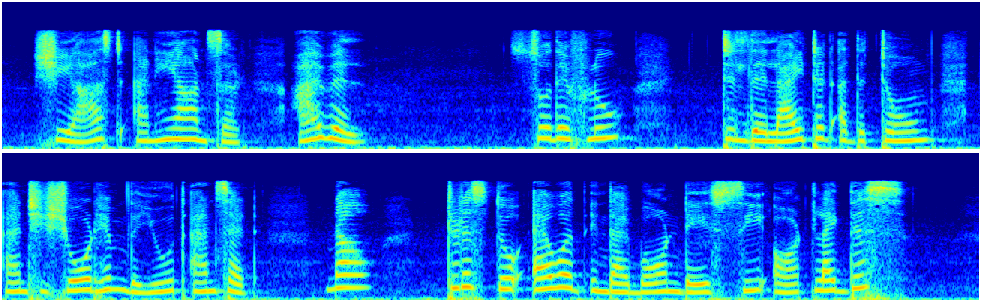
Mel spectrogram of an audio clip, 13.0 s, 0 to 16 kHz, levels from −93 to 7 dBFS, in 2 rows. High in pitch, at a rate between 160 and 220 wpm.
Yes: high, 230 Hz; average, 165 wpm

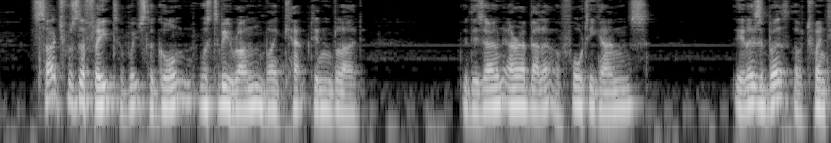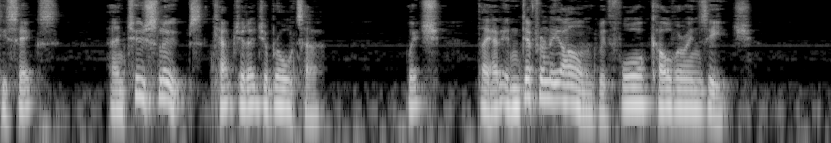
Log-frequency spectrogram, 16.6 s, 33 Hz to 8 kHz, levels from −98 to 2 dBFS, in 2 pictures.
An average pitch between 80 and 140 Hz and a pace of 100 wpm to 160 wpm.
Yes: low, 135 Hz; average, 150 wpm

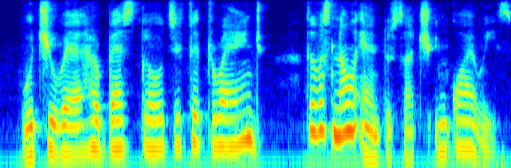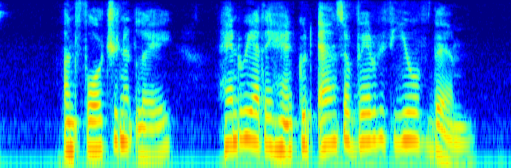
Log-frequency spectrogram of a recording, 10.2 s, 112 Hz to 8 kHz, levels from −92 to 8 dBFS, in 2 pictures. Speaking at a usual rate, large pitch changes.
No: average, 145 wpm; average, 4.7 semitones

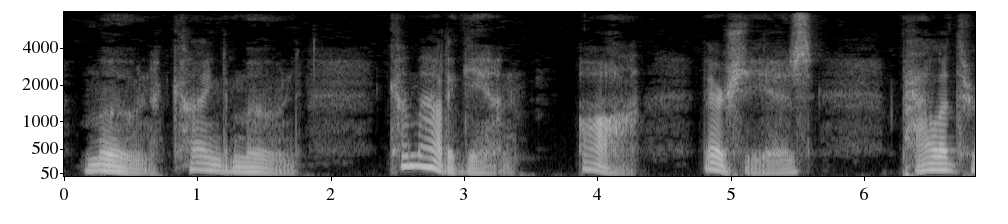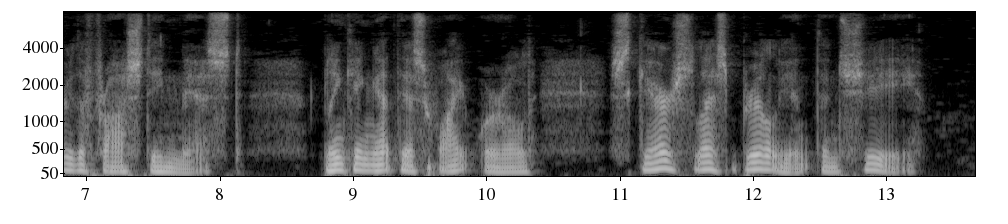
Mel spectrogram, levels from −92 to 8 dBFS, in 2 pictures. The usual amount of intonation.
No: wide, 6.0 semitones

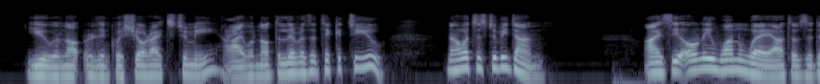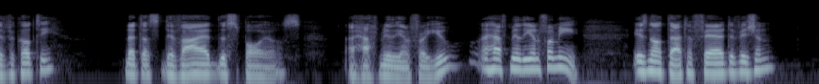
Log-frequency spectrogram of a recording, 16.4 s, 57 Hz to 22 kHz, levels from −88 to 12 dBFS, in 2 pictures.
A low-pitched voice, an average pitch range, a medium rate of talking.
No: low, 125 Hz; wide, 6.8 semitones; average, 190 wpm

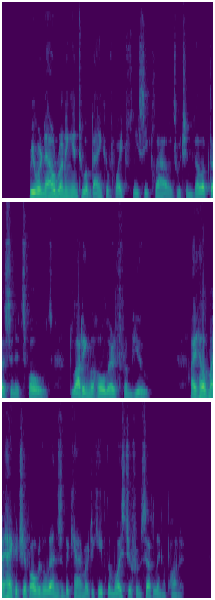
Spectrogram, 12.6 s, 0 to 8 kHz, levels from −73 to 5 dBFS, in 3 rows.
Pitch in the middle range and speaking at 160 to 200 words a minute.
No: low, 130 Hz; average, 195 wpm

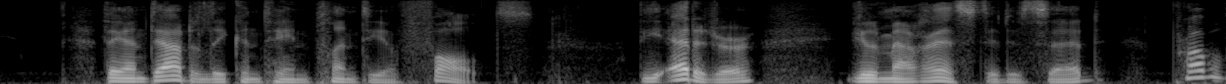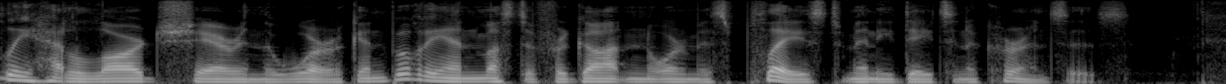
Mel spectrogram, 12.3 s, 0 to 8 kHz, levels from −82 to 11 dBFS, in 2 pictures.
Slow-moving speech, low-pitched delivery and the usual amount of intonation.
No: average, 150 wpm; very low, 95 Hz; average, 3.7 semitones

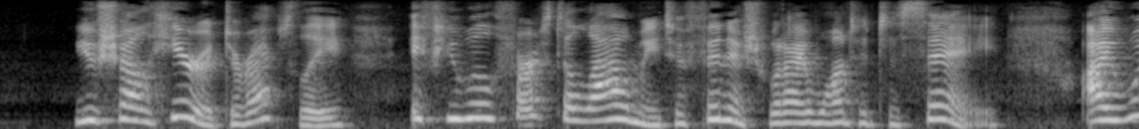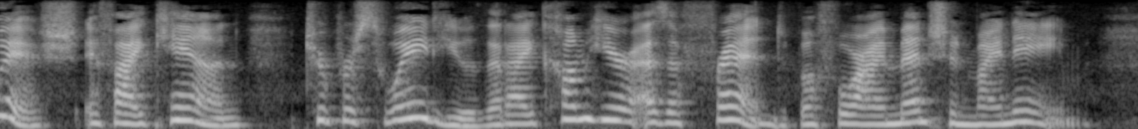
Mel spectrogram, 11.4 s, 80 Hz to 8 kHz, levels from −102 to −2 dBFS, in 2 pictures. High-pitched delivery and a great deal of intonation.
Yes: high, 230 Hz; wide, 6.8 semitones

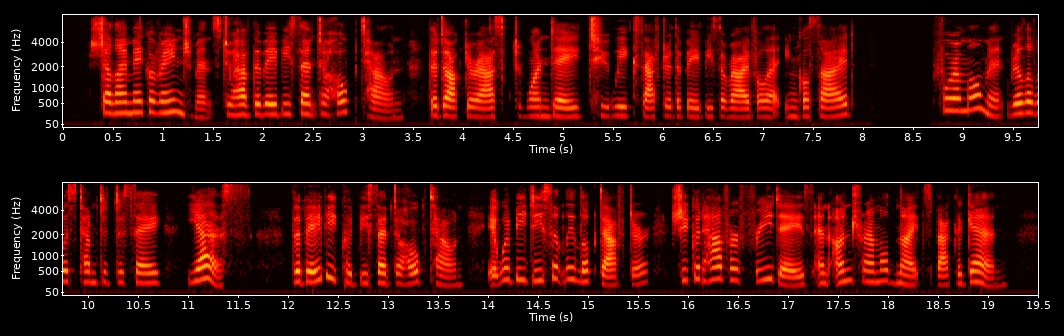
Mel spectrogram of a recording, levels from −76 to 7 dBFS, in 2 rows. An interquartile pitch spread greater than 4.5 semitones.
Yes: wide, 5.5 semitones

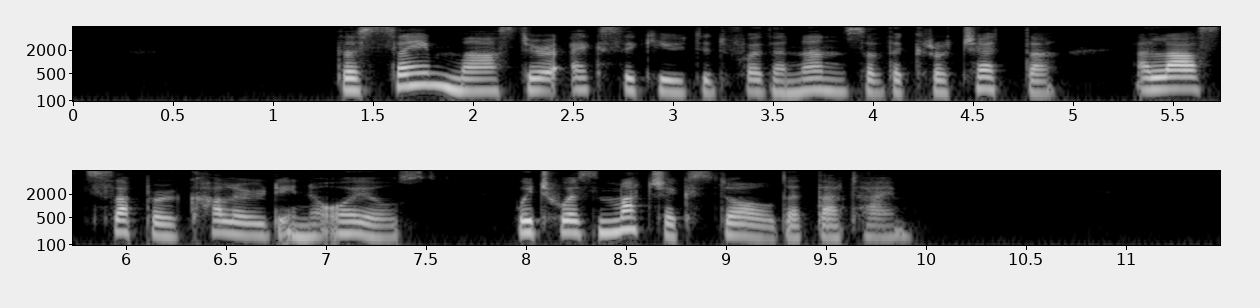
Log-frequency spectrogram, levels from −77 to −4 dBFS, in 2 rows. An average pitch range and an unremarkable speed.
No: average, 3.5 semitones; slow, 120 wpm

